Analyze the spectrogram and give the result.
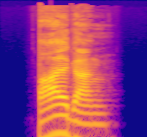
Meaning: ballot (round of voting)
- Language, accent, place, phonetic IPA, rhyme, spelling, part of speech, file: German, Germany, Berlin, [ˈvaːlˌɡaŋ], -aːlɡaŋ, Wahlgang, noun, De-Wahlgang.ogg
